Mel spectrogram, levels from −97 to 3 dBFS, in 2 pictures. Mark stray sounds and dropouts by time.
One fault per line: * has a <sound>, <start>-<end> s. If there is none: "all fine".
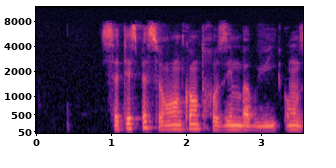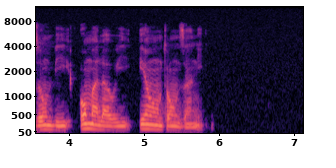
all fine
